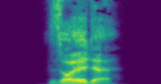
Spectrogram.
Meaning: nominative/accusative/genitive plural of Sold
- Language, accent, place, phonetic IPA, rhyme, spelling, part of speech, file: German, Germany, Berlin, [ˈzɔldə], -ɔldə, Solde, noun, De-Solde.ogg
